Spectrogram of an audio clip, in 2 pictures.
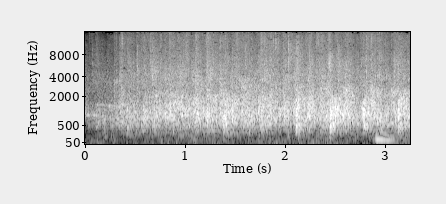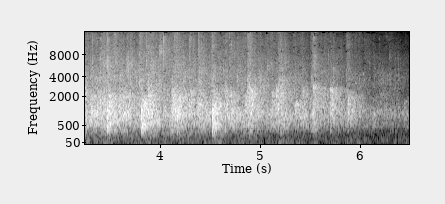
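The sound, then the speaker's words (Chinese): Audience applause from a live comedy performance crowd: dense, sustained clapping that stays loud and even throughout, then thins and fades slightly near the end. “你们这个鼓掌太盲目了啊！”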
